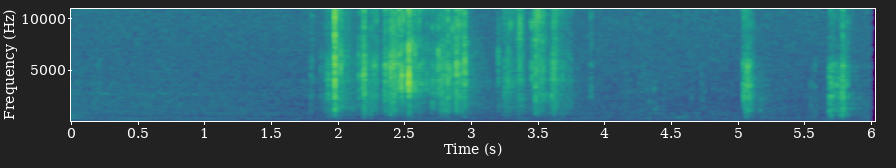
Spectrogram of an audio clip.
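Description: Wooden chopsticks picking up a breadcrumb-coated fried oyster from a paper-lined tray: a run of crisp clicks and crackles about two seconds in, then a single click and a brief second cluster near the end.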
